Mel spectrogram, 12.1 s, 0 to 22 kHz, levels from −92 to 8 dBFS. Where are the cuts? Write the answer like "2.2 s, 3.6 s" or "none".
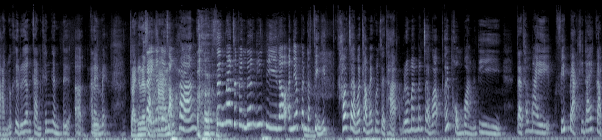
none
